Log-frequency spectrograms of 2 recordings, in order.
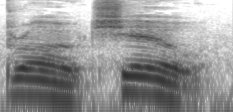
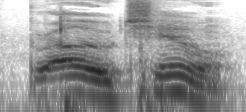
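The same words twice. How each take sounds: First: Squeezed from the throat, louder bro impression; odd throat-made bro voice. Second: Said in the usual way. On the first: Shown as a demonstration. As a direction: push it out through the throat like a bro. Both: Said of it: "it's so weird how I'm doing that with my throat".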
